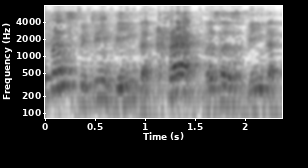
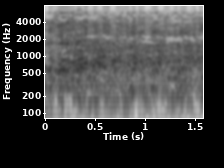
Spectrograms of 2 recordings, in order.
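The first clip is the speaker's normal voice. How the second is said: laughing; 9 dB louder than usual. Real, not acted. Laughing at guest joke.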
